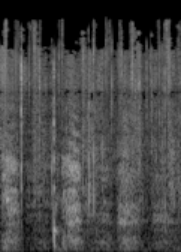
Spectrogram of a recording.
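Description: A few short breathy huffs and scattered crunching steps on gravel as a brown bear walks close by on a gravel path.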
